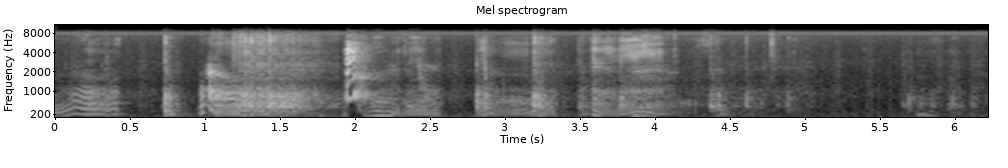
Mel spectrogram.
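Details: A three-month-old female Pembroke Welsh Corgi puppy, teething, plays with a spring doorstop indoors, giving rough growls and yappy grumbles in uneven bursts, with rattling twangs of the doorstop.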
